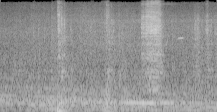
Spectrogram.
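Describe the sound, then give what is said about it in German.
Trams rumble and rattle along the Ostertor-Steinweg, a busy, louder shopping street in Bremen, a steady low clatter with occasional metallic squeals and bursts of hiss over constant traffic noise. “Wir hören ab und zu die Straßenbahnen rattern und genau.”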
